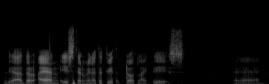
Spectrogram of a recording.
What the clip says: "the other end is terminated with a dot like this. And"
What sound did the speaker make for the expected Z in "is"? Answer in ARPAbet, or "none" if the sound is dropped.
S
